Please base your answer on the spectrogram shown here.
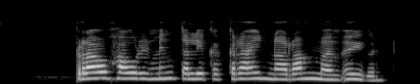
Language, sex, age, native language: Icelandic, female, 14, Icelandic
